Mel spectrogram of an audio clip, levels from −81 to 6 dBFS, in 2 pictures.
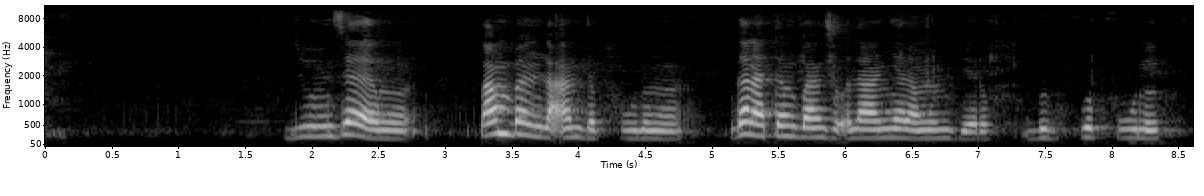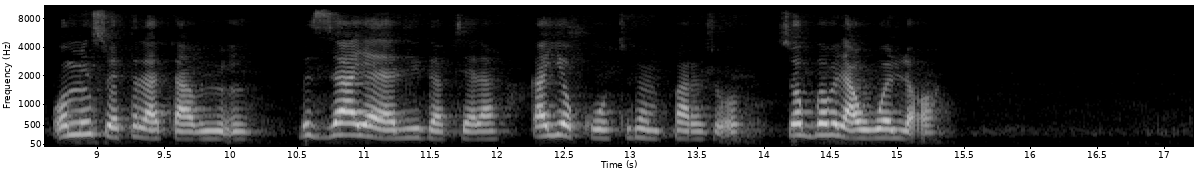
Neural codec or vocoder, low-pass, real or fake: none; 9.9 kHz; real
